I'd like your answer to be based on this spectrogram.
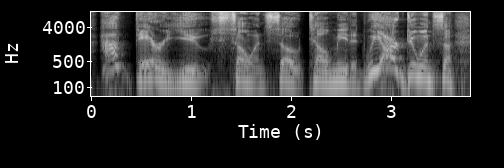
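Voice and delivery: mock-angry man's voice. Speaker retells the meeting leader's reply to the voice, mock-angry. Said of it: "the guy running the meeting got pissed".

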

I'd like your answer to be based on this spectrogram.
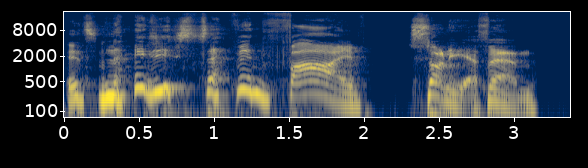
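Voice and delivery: angry-sounding delivery. Welcoming listeners and giving the radio station's name, in an angry voice. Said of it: "I just gave them like an angry voice".

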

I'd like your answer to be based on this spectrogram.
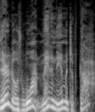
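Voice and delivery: full of reverent wonder. Showing how we should say this about every person, with awe. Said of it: "we should say that with awe. You know what I'm saying? Like with awe".

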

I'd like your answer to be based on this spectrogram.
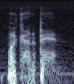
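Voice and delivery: menacing, creepy, breathy movie-villain style whisper. Asking another speaker about pain, creepy put-on voice. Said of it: "What are you doing right now?".

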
